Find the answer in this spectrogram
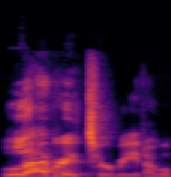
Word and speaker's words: laboratory: before beginning laboratory or laboratory. 뭐 두 가지 발음 있지만 역시나 디테프에서는 미국식 발음만 알고 계시면 되고요. Laoratory라고 발음합니다.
